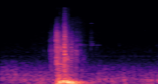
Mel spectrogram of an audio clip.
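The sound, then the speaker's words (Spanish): A single heavy thud with a broad burst of noise rings out briefly as a bedroom door suddenly slams shut on its own, then fades back into a low, rumbling background. “De repente la puerta del cuarto se azotó de la nada y se cerró.”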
